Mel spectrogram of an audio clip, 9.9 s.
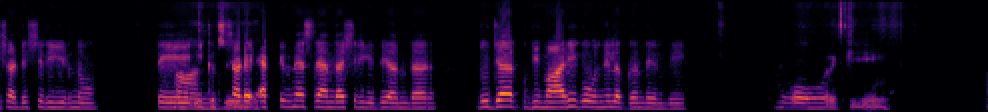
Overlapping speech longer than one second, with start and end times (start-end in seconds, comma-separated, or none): none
